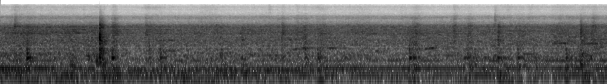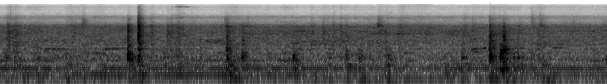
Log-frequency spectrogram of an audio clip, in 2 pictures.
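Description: Fingers knock against the rim of a stainless steel bowl.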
